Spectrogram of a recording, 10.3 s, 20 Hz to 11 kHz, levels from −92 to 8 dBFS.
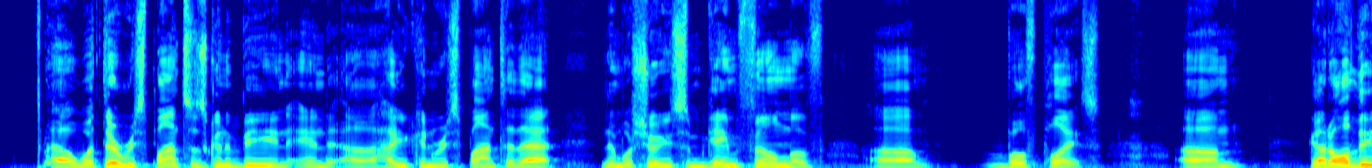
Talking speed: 190 wpm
